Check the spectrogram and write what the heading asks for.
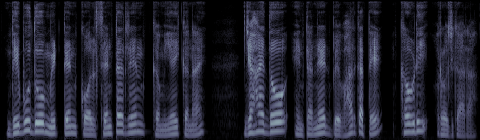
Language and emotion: Santali, neutral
